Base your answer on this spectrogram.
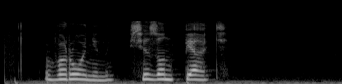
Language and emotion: Russian, neutral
